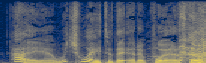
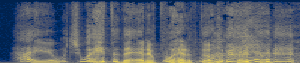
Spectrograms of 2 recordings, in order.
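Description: First: A hammed-up Italian accent asking for the airport; mock Italian accent. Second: Slow, high, hammed-up Italian accent through laughter; mock Italian accent. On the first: Scammer asking the way to the airport, in a mock Italian accent. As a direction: play the lost Italian tourist with a put-on Italian accent. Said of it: "young Italian... typical Italian". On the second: Young Italian scammer asking for the airport, in a mock Italian accent. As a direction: ham up the Italian tourist line. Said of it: "typical Italian".

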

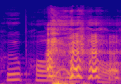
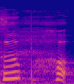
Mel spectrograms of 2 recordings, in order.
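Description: First: Loud, high, laughing it out; laughing loud repeat. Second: Softly puzzled, repeating an odd phrase; quiet, unsure echo of a strange term. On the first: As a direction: burst out laughing on the phrase. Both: Real, not acted. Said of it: "wait, say".

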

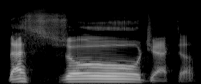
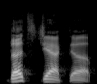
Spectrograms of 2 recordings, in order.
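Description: First: Slow, leaning hard on "so"; "so" held long and heavy, the whole line slowed; drawn-out disbelief. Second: Said in the usual way. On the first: Real, not acted. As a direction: stretch out "so" in disbelief. Repeats the phrase slower.

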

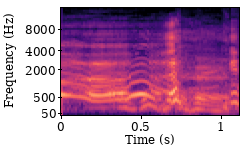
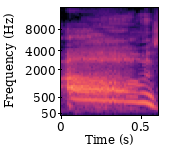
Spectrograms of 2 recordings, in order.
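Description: First: Put-on very high, loud startled baby wail; imitated baby cry. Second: High-pitched imitated fan's shout; retold game yell. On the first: Baby startled by parent's yelling, imitated cry. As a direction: mimic a scared baby's cry. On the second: Parent watching the game beside the baby, retold yell. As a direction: re-enact yelling at a big shot. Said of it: "what I was yelling about".

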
